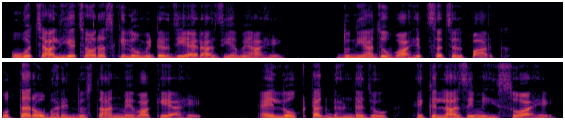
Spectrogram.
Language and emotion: Sindhi, neutral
